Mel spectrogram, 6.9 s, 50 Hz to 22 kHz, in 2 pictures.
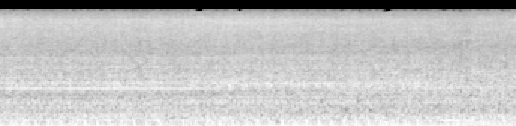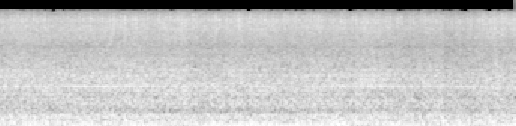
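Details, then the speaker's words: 1986 Ford LTD Crown Victoria with 5.0 Explorer engine, GT40P heads, A9P computer, KOER cylinder balance test cutting injectors in order: rough uneven V8 idle, stumble about twice a second, hood shaking. Induced single-cylinder misfire. "cally what a misfire sounds like one cylinder is completely complely dead so it'll kill each injector numerically starting from one 1 2 3 and four on this side of the engine"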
